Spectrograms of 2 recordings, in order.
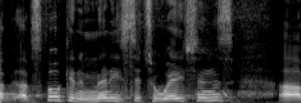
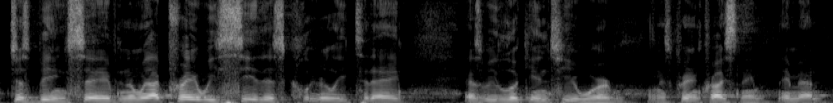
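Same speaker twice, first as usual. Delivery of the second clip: prayer; 4 semitones lower than usual. Acted. Leads the opening prayer.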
